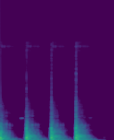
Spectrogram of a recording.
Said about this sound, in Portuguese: Concordando os oficiais da Câmara em que se deve requisitar o precioso móvel por empréstimo ou aluguel, dirigem-se à casa do homem três vereadores. Batem à porta.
